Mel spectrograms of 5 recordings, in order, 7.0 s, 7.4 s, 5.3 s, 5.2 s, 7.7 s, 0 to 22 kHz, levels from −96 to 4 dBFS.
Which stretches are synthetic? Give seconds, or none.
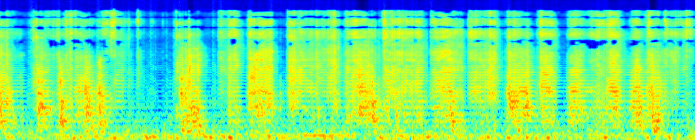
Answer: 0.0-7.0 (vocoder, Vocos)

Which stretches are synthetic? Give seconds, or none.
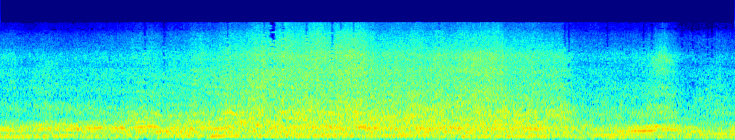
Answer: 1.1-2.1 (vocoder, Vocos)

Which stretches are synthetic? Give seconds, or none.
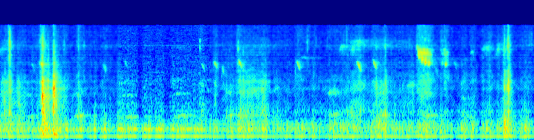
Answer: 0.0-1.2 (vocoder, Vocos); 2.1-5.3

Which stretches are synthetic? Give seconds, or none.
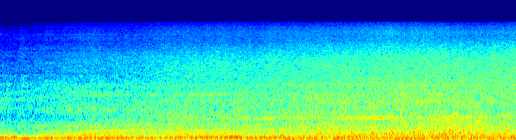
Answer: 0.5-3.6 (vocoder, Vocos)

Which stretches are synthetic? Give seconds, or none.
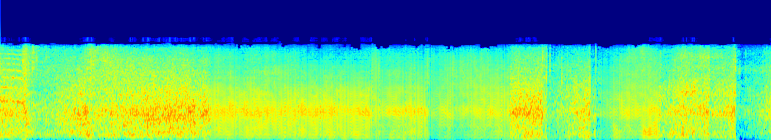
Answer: 2.1-5.1 (vocoder, Vocos); 6.0-6.6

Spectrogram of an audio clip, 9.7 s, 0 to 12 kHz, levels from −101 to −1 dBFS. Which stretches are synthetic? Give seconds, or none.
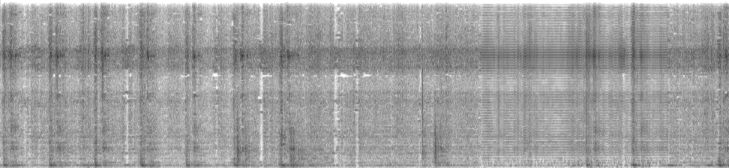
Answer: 6.4-8.9 (vocoder, Vocos)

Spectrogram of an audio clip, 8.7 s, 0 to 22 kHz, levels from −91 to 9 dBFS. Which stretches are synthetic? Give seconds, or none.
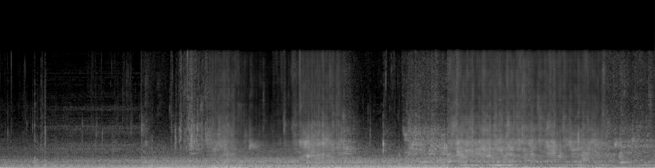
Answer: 2.8-4.6 (vocoder, Vocos); 6.0-8.1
